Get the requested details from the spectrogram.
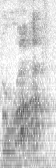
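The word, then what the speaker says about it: בָּרָא: It's pronounced bara.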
